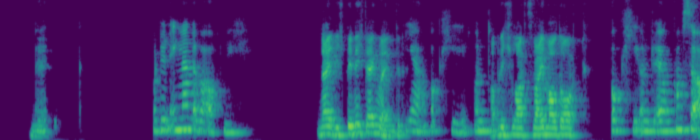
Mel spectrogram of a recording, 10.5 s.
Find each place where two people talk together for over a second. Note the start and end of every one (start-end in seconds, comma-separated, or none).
none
